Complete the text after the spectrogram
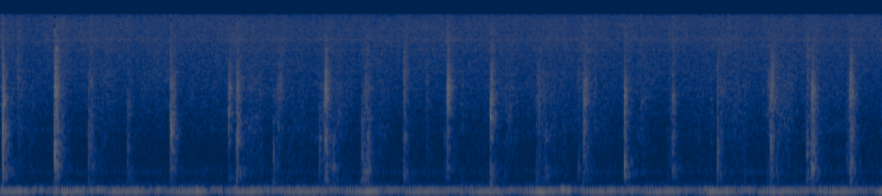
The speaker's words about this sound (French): Longe un couloir. Descend les escaliers.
